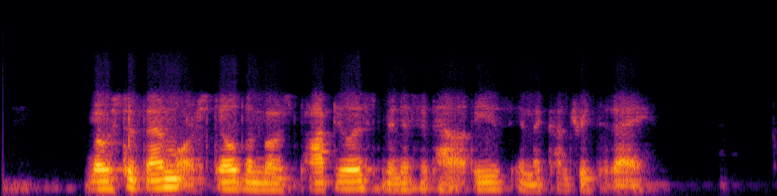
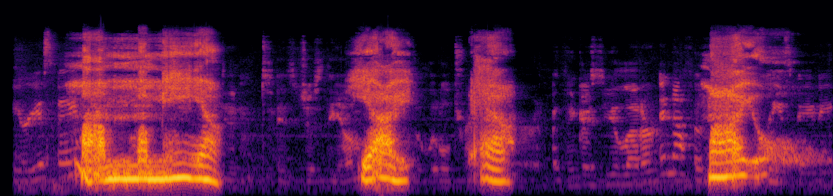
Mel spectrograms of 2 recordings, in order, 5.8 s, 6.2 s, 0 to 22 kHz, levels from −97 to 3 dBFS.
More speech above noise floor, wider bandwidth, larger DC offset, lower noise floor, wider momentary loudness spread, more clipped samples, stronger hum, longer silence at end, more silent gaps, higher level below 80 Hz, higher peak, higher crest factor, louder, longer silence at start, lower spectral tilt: first, 49 dB vs 38 dB; second, 3.7 kHz vs 12.5 kHz; neither; first, -67 dBFS vs -53 dBFS; second, 15 LU vs 23 LU; neither; neither; first, 1 s vs 0.25 s; neither; first, -56 dBFS vs -80 dBFS; about the same, -2 dBFS vs 0 dBFS; about the same, 16 dB vs 18 dB; about the same, -18 LUFS vs -16 LUFS; first, 0.65 s vs 0.3 s; first, -11.5 dB/octave vs -3 dB/octave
